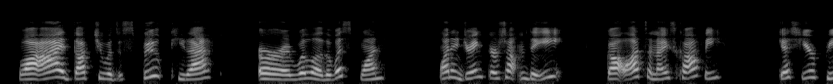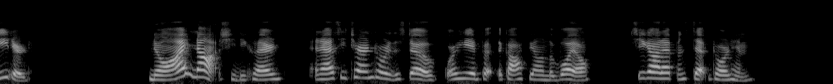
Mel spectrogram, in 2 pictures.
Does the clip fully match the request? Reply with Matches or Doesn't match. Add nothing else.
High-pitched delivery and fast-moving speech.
Matches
